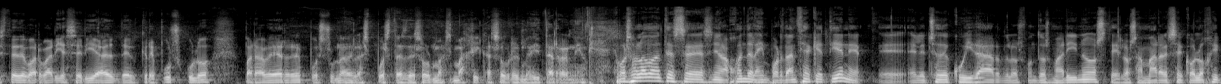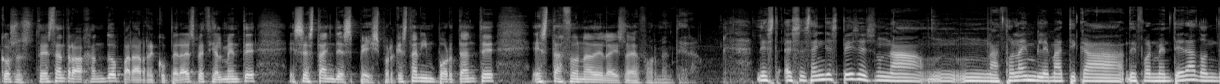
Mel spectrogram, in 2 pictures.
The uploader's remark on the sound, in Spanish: emitimos en directo desde el Hotel Cala Saona de Formentera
